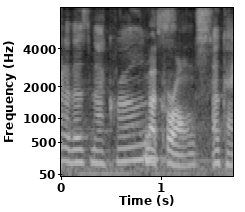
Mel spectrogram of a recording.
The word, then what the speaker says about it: macaron: Are those macarons? Macarons. Okay, because there's a difference in a macaron and a macaroon. Macaroon is a coconut cookie.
